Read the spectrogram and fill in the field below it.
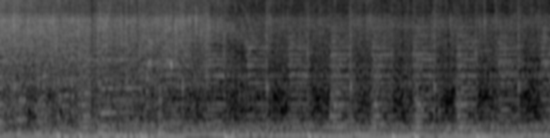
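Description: A masala paste with green chili and a splash of water sautés in a pan for a spicy papad dish, giving a faint, steady sizzle and bubbling that keeps on evenly throughout.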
